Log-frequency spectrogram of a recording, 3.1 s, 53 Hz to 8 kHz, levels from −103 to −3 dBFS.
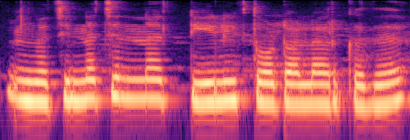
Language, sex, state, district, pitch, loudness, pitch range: Tamil, female, Tamil Nadu, Nilgiris, 220 Hz, -13 LUFS, 205-230 Hz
